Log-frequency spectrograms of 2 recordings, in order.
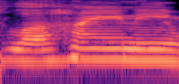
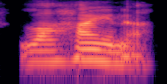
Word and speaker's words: Lahaina: to if the people of lahaini were incinerated um and I said it wrong Lahaina so um there are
